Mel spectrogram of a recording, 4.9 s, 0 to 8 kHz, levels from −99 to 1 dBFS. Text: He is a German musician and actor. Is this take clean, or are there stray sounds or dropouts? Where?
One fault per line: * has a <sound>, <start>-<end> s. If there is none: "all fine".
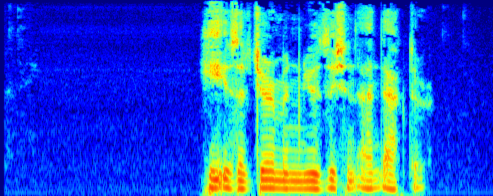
all fine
